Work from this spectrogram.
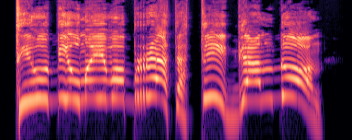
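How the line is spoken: Shouting. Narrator (Russian): прокричал Билл Денбро

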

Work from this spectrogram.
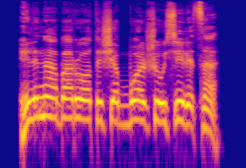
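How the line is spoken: Shout. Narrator (Russian): крикнул княжич

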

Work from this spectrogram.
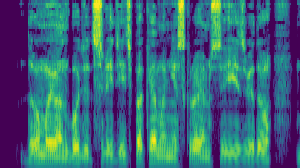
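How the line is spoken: Muttered remark. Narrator (Russian): буркнул Холт

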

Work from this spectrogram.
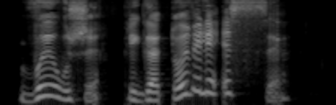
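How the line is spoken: Cold question. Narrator (Russian): Холодно спрашиваю

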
